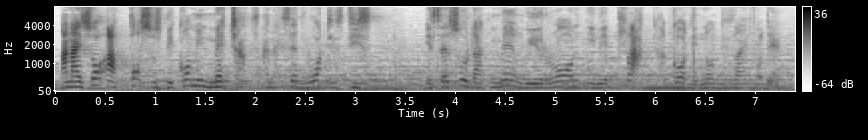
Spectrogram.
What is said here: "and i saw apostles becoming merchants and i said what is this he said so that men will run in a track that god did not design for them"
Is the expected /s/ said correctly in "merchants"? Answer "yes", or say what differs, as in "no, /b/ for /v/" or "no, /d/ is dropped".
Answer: no, /s/ is dropped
